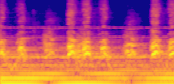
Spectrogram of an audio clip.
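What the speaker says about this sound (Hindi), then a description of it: "बहुत सारे डॉग्स के भौंकने की आवाज से जाग गया" Several dogs barking repeatedly in quick, overlapping bursts over a low steady hum, fairly close.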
